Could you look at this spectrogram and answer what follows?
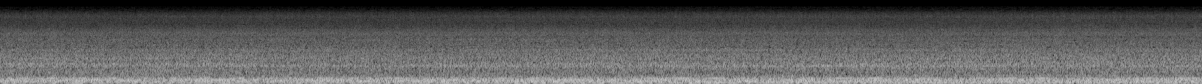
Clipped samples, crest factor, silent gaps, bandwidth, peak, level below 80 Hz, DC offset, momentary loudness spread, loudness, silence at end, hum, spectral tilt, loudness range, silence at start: under 0.1%; 12 dB; none; 16 kHz; -6 dBFS; -28 dBFS; under 0.1%; 1 LU; -20 LUFS; 0 s; none; -5.5 dB/octave; 1 LU; 0 s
